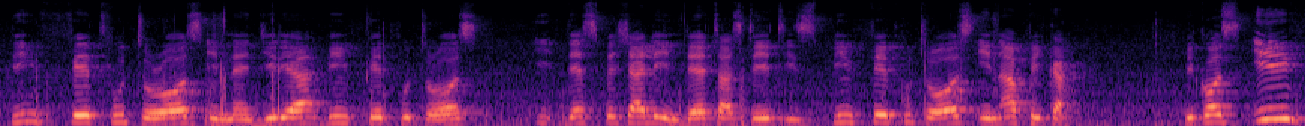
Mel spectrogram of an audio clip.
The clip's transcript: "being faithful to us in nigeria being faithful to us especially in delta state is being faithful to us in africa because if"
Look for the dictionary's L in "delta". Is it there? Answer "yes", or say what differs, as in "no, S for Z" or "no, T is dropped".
no, L is dropped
